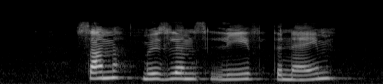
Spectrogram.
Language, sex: English, female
